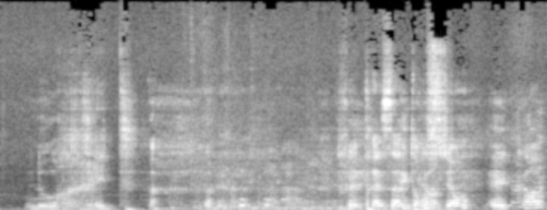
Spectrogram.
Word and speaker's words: Nurith: prononces quand tu mon nom comment tu les prononces nourrite fais très attention et quand tu quand tu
